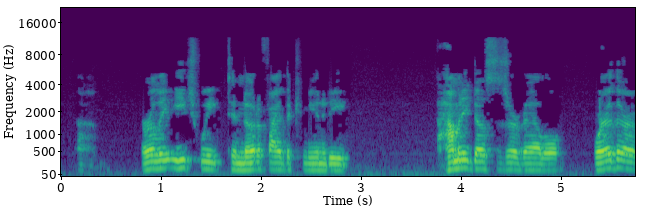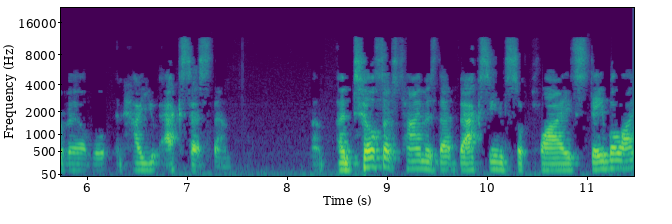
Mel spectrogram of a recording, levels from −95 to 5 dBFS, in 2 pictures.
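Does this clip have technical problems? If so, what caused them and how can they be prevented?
No, nothing in this clip stood out as a technical problem on listening.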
